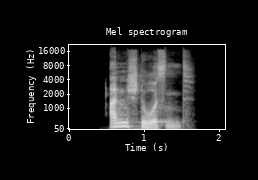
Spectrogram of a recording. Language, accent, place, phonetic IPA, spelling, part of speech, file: German, Germany, Berlin, [ˈanˌʃtoːsn̩t], anstoßend, verb, De-anstoßend.ogg
- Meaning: present participle of anstoßen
